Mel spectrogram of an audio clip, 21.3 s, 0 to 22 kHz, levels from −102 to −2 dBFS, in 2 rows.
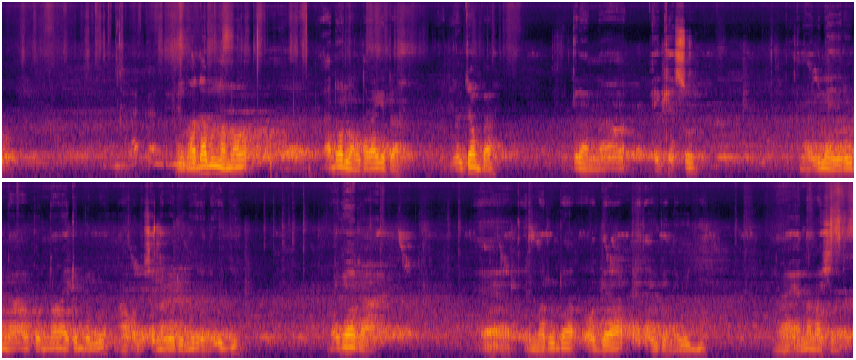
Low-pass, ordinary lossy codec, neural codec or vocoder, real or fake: none; none; vocoder, 44.1 kHz, 128 mel bands every 512 samples, BigVGAN v2; fake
